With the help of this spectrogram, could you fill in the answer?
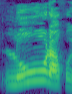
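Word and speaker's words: ρ: 이 로우라고 읽습니다.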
